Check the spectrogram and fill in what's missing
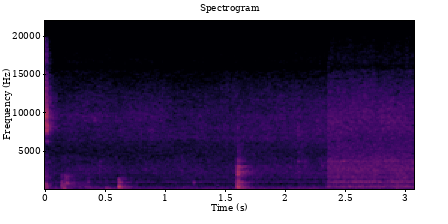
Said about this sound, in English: we're just going to mix this gently while it starts to saute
